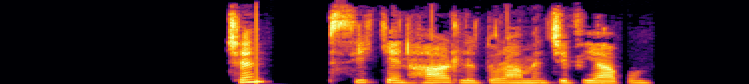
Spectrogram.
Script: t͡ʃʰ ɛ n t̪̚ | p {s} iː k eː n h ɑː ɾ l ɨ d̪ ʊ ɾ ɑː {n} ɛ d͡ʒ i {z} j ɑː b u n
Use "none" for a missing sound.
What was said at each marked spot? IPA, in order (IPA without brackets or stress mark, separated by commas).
s, m, v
